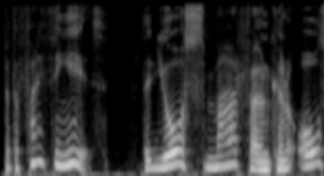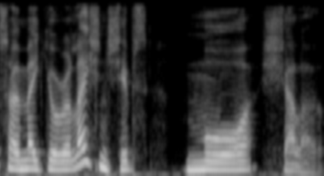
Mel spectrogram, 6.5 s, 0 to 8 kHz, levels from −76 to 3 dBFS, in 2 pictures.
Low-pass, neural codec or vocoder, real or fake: 7.2 kHz; none; real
